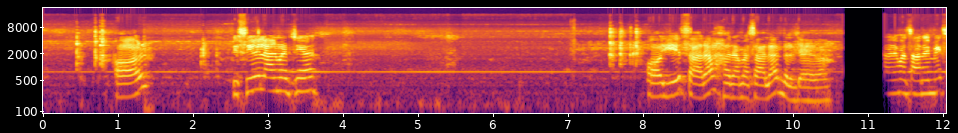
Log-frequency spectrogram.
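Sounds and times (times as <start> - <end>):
thin high steady tone: 0.0 - 10.7.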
